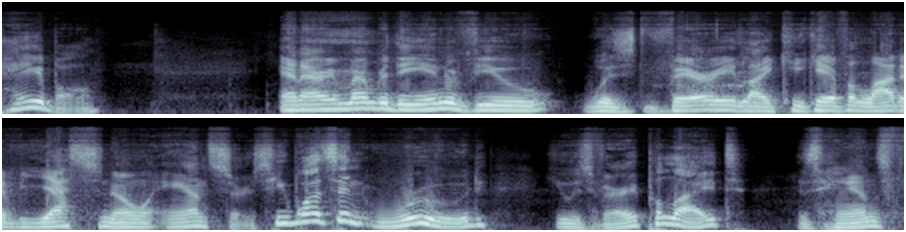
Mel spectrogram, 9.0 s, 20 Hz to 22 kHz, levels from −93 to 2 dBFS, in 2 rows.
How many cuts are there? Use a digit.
1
